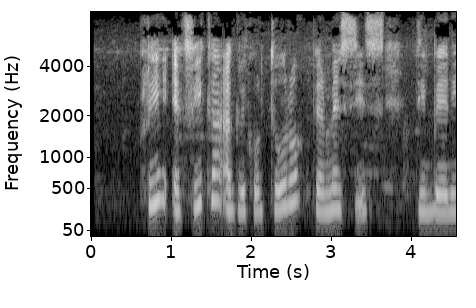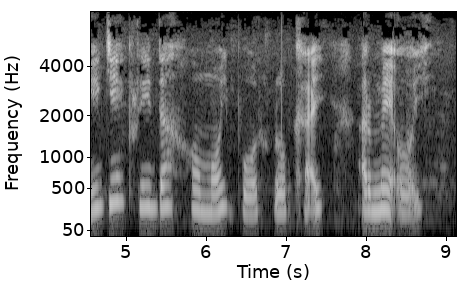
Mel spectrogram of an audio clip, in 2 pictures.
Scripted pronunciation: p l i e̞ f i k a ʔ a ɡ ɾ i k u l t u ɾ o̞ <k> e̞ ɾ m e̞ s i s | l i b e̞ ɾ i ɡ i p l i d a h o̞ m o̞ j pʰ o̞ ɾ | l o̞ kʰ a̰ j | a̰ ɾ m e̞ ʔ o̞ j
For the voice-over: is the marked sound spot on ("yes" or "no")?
no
